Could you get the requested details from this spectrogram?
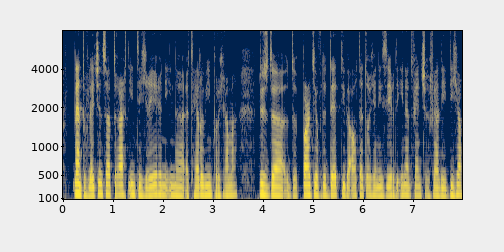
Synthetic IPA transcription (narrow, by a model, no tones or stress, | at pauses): lɛntɔflɛd͡ʒəntsœɥtəraːrtɪnteɣreːɾənɪ̰nə̰tɦɛlowinproɣrɑmad̥ʏzdədəpɑrtiɔvdədɛt̚diʋəʔɑ̰lˠtɛːtɔrɣanizeːrdəʔɪnadvɛnt͡ʃərvɛlidiɣɑ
